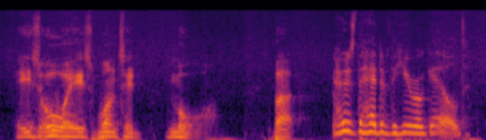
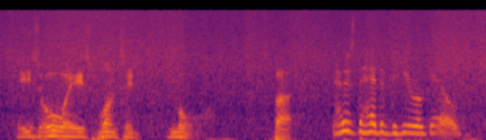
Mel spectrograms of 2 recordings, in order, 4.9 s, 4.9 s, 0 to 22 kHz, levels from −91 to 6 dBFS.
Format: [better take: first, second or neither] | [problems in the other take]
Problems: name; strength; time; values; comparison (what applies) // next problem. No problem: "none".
first | hiss; loud; throughout; 6 dB below the speech; faint in the first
